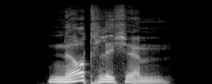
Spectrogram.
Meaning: strong dative masculine/neuter singular of nördlich
- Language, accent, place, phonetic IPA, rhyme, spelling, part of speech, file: German, Germany, Berlin, [ˈnœʁtlɪçm̩], -œʁtlɪçm̩, nördlichem, adjective, De-nördlichem.ogg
